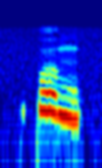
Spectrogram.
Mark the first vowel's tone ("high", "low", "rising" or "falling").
falling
